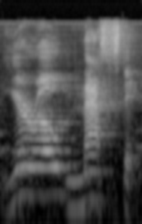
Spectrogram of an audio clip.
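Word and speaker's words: Uromastyx: very odd 70 name this is the Egyptian euromastic that is spelled u-r-o-m-a-s-t-y-x we call him Muro for short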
